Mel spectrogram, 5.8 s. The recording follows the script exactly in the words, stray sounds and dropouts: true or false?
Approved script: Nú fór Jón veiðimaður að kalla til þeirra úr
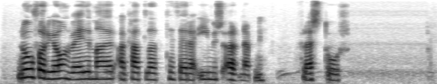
false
